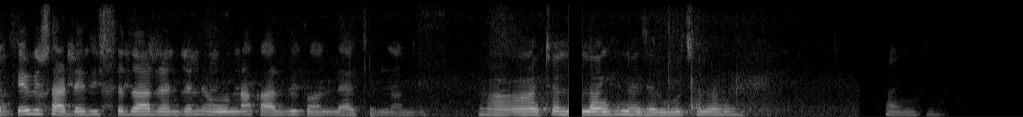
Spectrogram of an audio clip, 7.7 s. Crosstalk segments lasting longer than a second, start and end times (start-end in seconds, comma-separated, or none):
none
